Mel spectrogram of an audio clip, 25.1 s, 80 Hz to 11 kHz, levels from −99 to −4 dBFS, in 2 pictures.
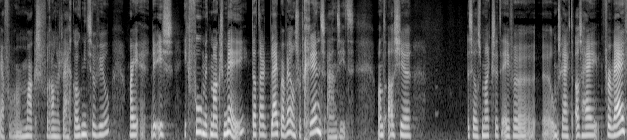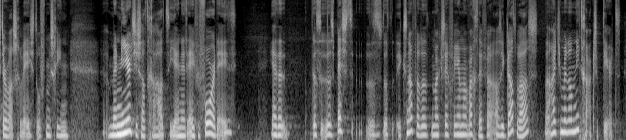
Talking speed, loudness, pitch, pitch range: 190 wpm, -24 LUFS, 205 Hz, 190-225 Hz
